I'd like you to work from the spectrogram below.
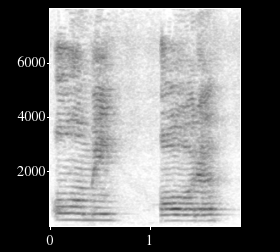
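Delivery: "Homem" and "hora" starting straight on the vowel; measured demo of "Homem, hora" without any H; silent H. Shown as a demonstration. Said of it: "palavras que contêm H não são pronunciadas".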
